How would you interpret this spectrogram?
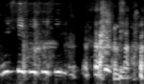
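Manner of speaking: high-pitched giggly raptor cackle; quick, high mock-creature titter; raptor noise. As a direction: squeal like a cheeky little raptor. Imitates little raptor harassing big players.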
